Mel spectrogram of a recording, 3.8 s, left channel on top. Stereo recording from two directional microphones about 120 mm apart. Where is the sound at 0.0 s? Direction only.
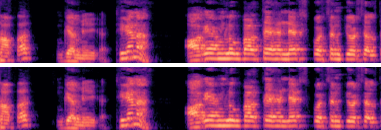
20° left (ahead or behind).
